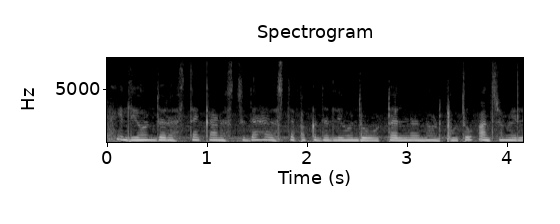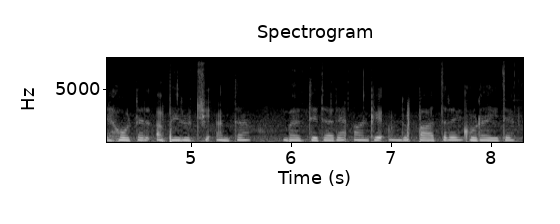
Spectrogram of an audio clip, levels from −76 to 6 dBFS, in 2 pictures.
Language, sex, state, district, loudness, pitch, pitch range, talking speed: Kannada, female, Karnataka, Raichur, -24 LUFS, 230 Hz, 220-235 Hz, 160 wpm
